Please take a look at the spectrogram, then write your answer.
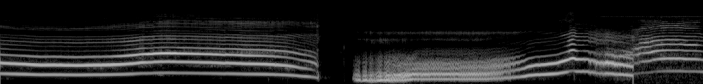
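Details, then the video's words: Domestic cat vocalizing to draw another cat's attention: a long, even, low wail lasting three seconds, then a rough, growly rising howl that climbs in pitch and ends in a strained cry. "Bruit de Chat pour attirer un Chat"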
